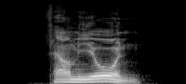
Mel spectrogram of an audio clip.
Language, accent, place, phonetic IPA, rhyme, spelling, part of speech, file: German, Germany, Berlin, [fɛʁˈmi̯oːn], -oːn, Fermion, noun, De-Fermion.ogg
- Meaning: fermion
